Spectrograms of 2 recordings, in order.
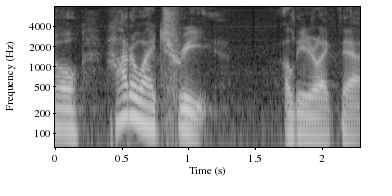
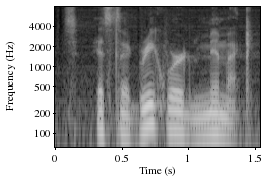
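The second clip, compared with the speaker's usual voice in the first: ordinary talk, nothing marked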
